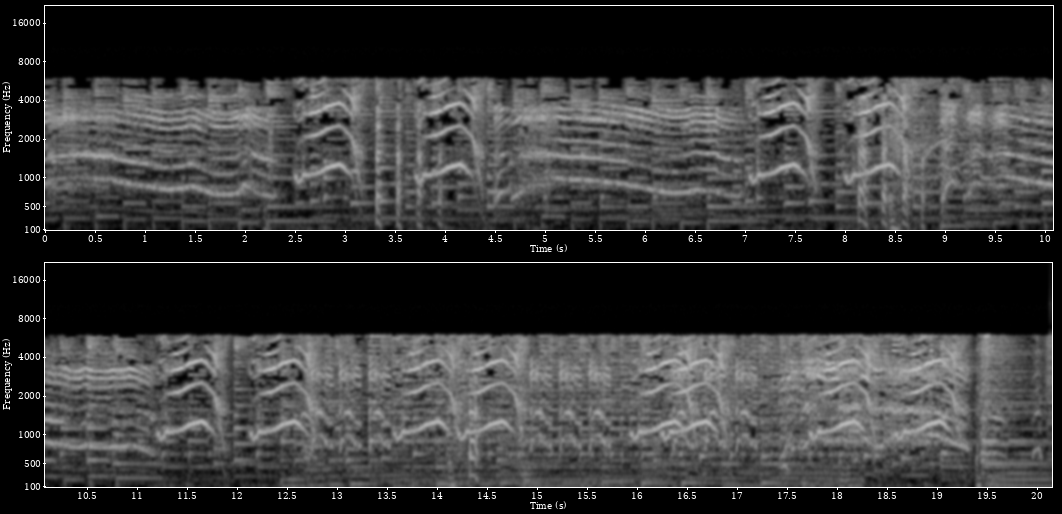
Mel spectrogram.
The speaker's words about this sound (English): And that is my new obsession, Cody the Screaming, the dog that screams like Sam Kinison, fighting Dana Loesch.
